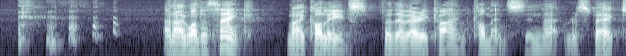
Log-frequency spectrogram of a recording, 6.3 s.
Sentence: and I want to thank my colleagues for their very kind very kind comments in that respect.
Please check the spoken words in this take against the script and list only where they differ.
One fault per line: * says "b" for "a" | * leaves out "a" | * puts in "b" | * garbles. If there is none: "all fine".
* leaves out "very kind"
